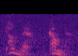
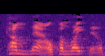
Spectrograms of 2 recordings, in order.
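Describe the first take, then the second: First: It is said in a warm, gentle tone. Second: It is said in a sharp, demanding tone.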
